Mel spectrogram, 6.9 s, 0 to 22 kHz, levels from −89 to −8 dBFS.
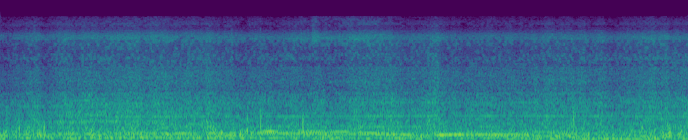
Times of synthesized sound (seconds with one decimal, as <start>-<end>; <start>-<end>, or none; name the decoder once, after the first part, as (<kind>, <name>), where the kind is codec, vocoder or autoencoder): none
